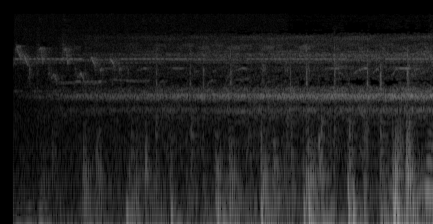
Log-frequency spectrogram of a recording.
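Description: Tropical rainforest ambience: a steady high insect drone, with a few bird chirps in the first second. Music with low beats fades in from about a second in and grows louder.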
